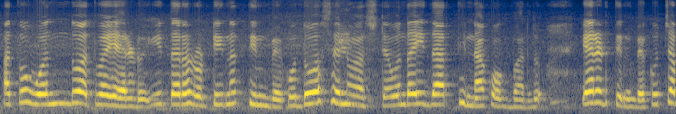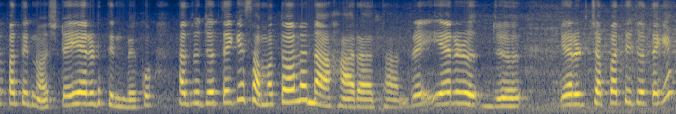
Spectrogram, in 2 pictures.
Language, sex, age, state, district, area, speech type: Kannada, female, 45-60, Karnataka, Hassan, urban, spontaneous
